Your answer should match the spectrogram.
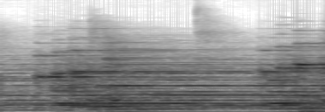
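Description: Grand piano being played: a classical passage with chords ringing on and new notes struck about half a second in and again near the end.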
